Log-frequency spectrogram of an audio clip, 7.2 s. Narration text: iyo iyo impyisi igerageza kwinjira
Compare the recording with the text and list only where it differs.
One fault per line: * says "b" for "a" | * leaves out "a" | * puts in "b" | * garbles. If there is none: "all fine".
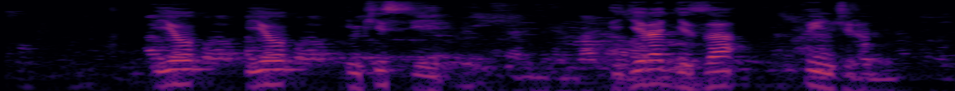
all fine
